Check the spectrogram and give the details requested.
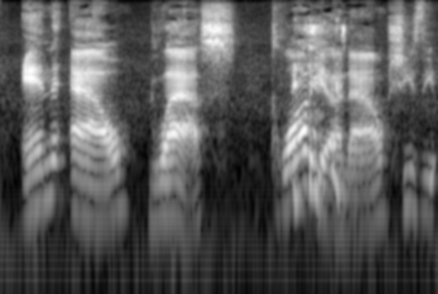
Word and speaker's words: Henao: joined by the owner of and I'm gonna pronounce this correctly an ow glass Claudia now she's the owner of the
